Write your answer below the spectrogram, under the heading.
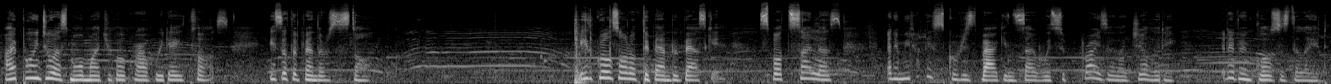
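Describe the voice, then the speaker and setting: A woman's voice: medium pitch, normal speed, music in the background, crowd noise, close to an everyday voice. A woman voicing a composed, playful young noblewoman who narrates her fantasy game adventure in a fan dub. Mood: composed, curious. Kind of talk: first-person scripted narration and dialogue, fan dub.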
